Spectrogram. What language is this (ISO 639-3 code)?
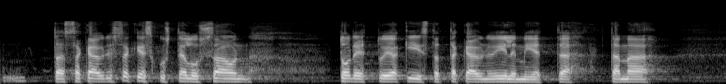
fin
